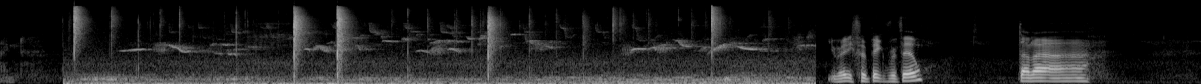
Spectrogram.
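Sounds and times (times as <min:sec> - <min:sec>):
songbirds singing: 0:00.0 - 0:08.4, 0:09.4 - 0:12.0
sharp cracks: 0:00.6 - 0:08.2.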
